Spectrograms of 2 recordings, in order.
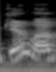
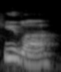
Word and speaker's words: Gila: So, the slow-moving Gila pronounced... Oh, I'm saying it wrong. It's pronounced Gila. So the Gila monster.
